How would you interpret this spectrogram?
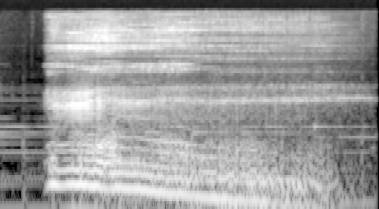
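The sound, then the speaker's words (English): The yawn of a dinosaur named Dino rumbles out as one long, loud, deep roar lasting about three seconds, its pitch sliding slowly downward before it trails off, with no voices around it. “Even though Dino sounds scary, he was just yawning.”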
